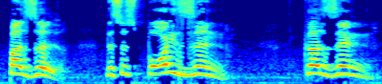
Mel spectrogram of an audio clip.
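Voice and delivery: पजल, poison and कजिन with a buzzing z; loud, stretched-out model words, z in each; z sound drill. Shown as a demonstration. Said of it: "pronunciation".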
